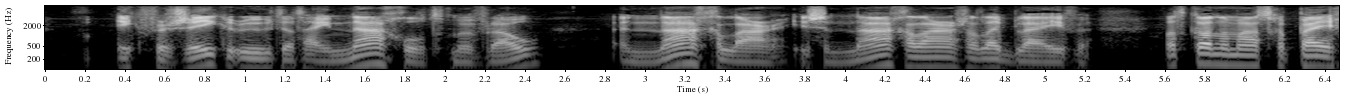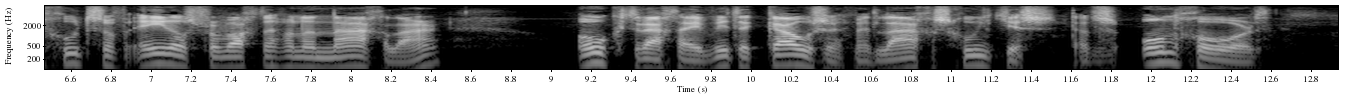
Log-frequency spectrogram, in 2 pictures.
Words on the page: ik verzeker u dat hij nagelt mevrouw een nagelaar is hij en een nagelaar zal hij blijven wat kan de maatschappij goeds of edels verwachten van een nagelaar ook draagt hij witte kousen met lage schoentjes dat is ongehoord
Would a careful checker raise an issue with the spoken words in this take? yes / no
yes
